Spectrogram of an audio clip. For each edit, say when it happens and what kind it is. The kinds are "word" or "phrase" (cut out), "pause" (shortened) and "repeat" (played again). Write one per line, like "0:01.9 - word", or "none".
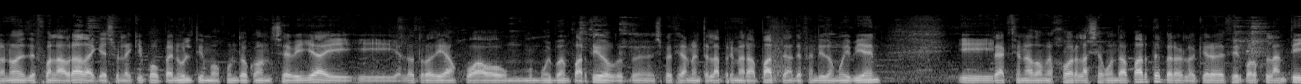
0:09.9 - word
